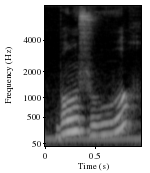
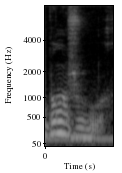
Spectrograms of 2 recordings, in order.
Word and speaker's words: bonjour: Let's start with bonjour. In the first syllable, you have the B with a nasal O. Bon. But you do not pronounce the N as you would in an English word.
